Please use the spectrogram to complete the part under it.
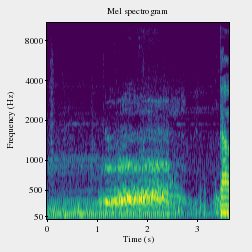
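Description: A camel grumbles up close.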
